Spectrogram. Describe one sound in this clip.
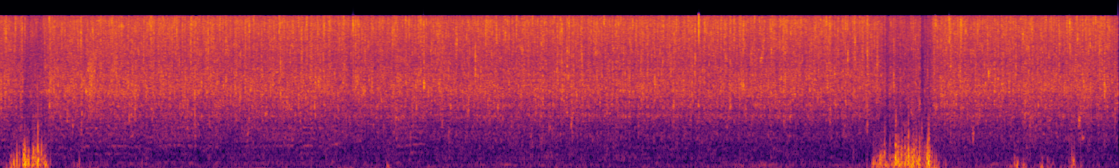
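A small waterfall splashes and trickles steadily over stones.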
